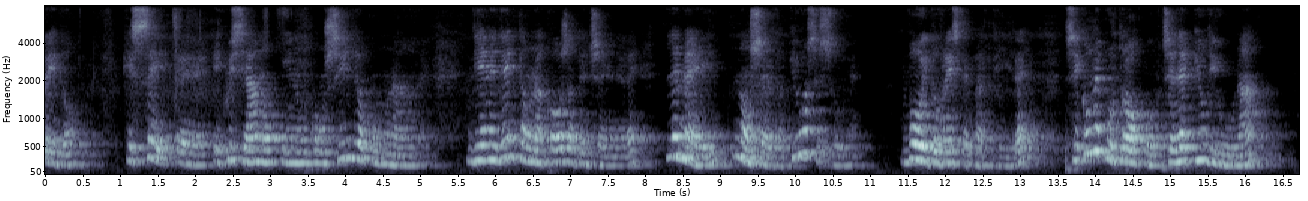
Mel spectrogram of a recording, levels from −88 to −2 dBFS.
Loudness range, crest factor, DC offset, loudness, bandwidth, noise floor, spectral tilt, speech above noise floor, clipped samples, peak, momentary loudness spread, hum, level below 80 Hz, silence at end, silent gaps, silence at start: 3 LU; 20 dB; under 0.1%; -30 LUFS; 8 kHz; -64 dBFS; -6 dB/octave; 34 dB; under 0.1%; -10 dBFS; 16 LU; none; -74 dBFS; 0.3 s; none; 0 s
